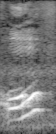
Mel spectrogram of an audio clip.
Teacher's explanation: कंठ प्लस ओष्ठ से बोले जाते हैं, तो कंठोष्ठीय वर्ण है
